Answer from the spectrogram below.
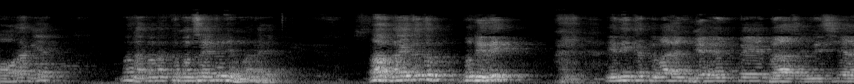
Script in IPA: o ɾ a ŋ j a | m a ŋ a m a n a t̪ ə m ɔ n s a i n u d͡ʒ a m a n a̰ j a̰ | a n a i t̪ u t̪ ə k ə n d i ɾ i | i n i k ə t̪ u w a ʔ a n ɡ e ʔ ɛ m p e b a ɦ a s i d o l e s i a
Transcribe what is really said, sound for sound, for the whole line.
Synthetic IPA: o ɾ a ŋ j a | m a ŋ a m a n a t̪ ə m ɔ n s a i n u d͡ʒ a m a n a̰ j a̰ | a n a i t̪ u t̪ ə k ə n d i ɾ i | i n i k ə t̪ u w a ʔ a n ɡ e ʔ ɛ m p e b a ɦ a s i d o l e s i a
